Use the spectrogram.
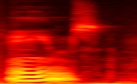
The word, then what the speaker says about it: Thames: for treasures on the i think it's the thames river t-h-a-m-e-s i'm pretty sure it's pronounced james well she found a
